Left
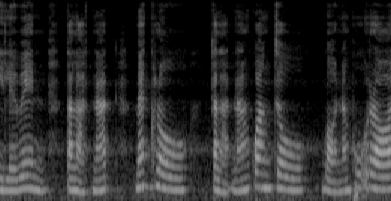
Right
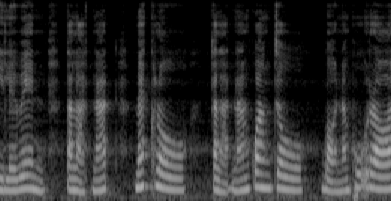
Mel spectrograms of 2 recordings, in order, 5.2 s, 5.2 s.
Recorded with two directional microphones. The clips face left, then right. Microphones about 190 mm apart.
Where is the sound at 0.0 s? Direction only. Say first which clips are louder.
Right 5 dB; 45° right (ahead or behind).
